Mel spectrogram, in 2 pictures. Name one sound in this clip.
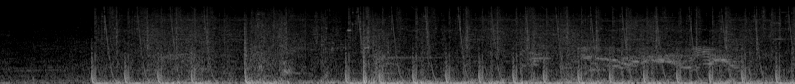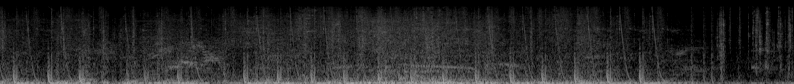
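A heavy gun fires in rapid bursts with loud crackling blasts.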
